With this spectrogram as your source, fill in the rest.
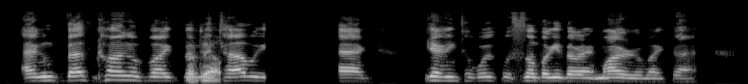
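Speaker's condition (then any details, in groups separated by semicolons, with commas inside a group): Cerebral palsy; congenital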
